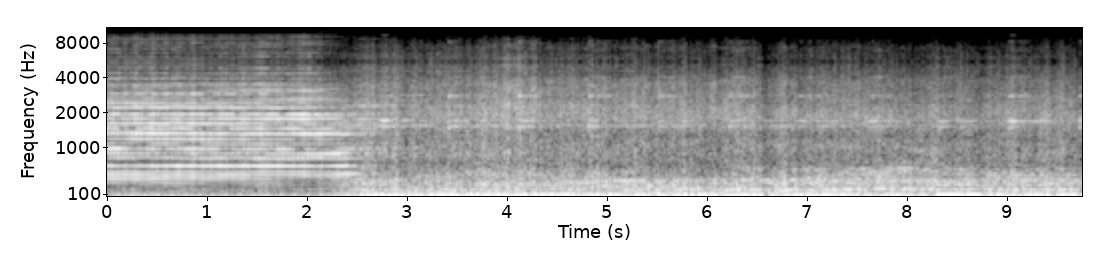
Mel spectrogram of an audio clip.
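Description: A freight train rumbles past loudly, its wheels clattering on the rails.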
